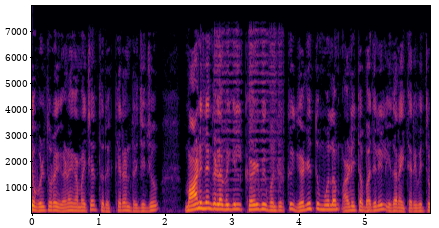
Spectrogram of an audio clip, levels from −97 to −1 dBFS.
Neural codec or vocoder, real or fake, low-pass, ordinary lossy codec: vocoder, 44.1 kHz, 128 mel bands every 256 samples, BigVGAN v2; fake; 7.2 kHz; none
